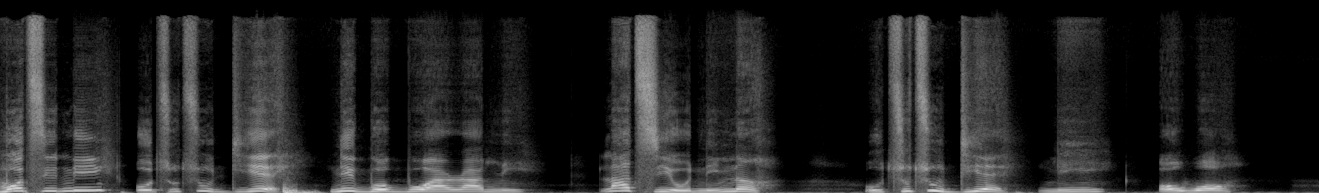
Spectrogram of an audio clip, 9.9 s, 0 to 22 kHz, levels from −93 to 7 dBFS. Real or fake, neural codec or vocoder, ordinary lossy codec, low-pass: fake; autoencoder, 48 kHz, 32 numbers a frame, DAC-VAE, trained on Japanese speech; none; none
